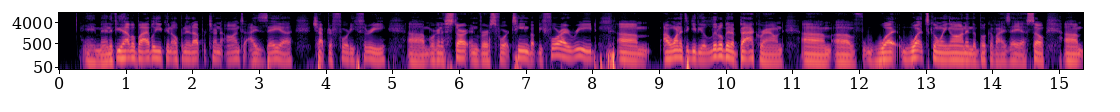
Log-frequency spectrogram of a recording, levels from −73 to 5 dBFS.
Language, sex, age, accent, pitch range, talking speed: English, male, 30-49, American, 95-120 Hz, 210 wpm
